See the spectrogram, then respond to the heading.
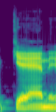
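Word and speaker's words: Ghan: I go up and down, and everyone in Australia pronounces it the GAN, but it's technically a shortened version of the Afghan Express was the original name, so GAN is how you're supposed to do it.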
